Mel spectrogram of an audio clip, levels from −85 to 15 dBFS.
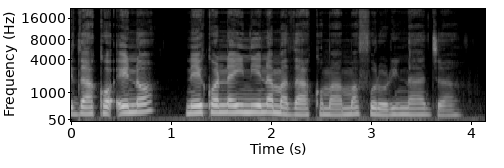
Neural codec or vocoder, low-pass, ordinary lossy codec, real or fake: none; none; none; real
